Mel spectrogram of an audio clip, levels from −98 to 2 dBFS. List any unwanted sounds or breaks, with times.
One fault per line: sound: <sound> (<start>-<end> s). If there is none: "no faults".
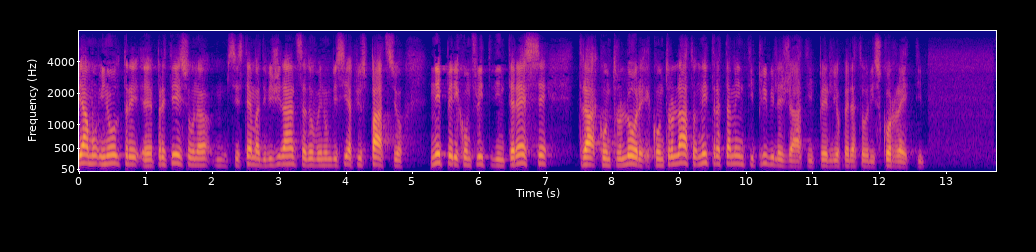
no faults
